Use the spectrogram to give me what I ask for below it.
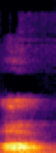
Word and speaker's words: hour: Pronounce करते हैं, तो जो ये एच है यहाँ पे क्या है, एच साइलेंट होता है, और इसे हम पढ़ते हैं आर.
